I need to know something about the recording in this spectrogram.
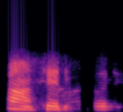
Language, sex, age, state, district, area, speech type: Malayalam, female, 30-45, Kerala, Alappuzha, rural, conversation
